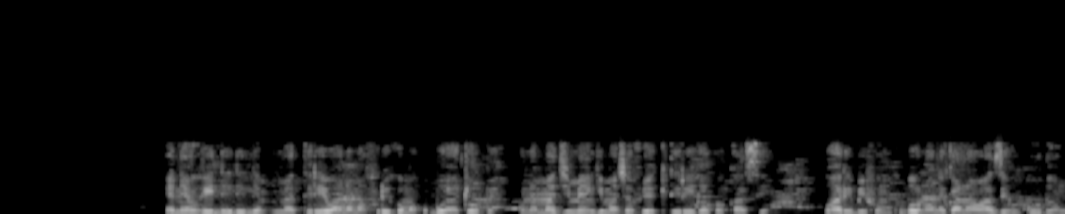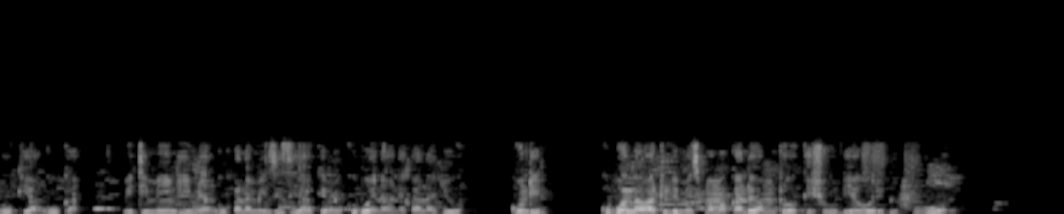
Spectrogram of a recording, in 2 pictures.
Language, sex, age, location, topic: Swahili, male, 25-35, Mombasa, health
